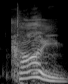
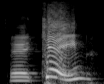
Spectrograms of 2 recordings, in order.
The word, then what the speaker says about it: Kain: It's Cain. Oh, sorry, yeah. So I had it always like Kain because of the biblical nature of his name, because like Cain and Abel. So that's why I always called him like this. But yeah, Cain, as he's pronounced apparently, is not a character that I know.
